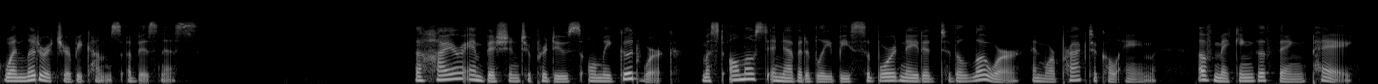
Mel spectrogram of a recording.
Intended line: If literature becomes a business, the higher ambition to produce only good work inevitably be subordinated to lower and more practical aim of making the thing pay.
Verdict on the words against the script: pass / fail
fail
